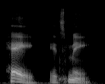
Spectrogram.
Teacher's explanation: the intonation generally rises a little bit at the beginning or through the middle of the sentence, and then it falls at the very end. Like, hey, rise, it's me, fall. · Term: rise-fall shape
